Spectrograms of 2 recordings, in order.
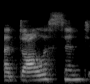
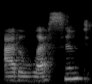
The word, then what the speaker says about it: adolescent: So top 3 misstressed words, okay? Development, adolescent, and hotel, which should be development, adolescent, and hotel.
